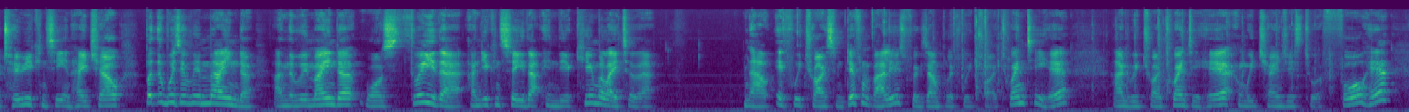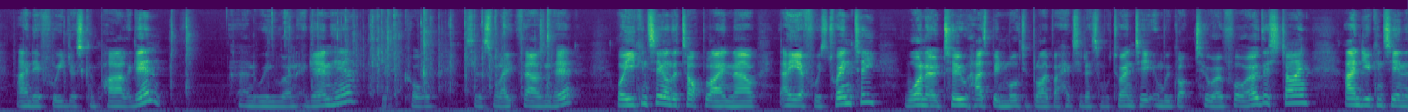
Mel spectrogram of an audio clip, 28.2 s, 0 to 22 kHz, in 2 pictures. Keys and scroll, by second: 9.5-9.8 typing, 11.0-12.8 typing, 12.3 End, 14.6 F9, 17.0-19.0 typing, 19.5 Return.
